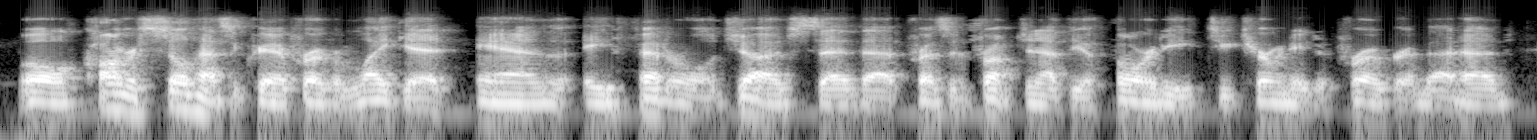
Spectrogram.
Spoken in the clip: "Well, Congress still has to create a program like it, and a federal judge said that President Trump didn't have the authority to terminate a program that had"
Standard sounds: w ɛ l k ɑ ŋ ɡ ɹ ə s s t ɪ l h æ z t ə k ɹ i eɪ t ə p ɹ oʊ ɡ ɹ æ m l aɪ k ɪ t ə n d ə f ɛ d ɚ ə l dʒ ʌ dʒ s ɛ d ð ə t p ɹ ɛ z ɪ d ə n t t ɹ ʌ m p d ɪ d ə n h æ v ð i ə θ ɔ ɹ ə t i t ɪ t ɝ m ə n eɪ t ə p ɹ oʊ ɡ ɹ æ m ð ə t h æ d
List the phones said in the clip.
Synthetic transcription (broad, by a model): w ɛ l k ɑ ŋ ɡ ɹ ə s s t ɪ l h æ z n k ɹ i eɪ t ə p ɹ oʊ ɡ ɹ æ m l aɪ k ɪ t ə n ə f ɛ d ɚ l dʒ ʌ dʒ s ɛ d ð ə t p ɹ ɛ z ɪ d n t t ɹ ʌ m p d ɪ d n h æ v ð i ə θ ɔ ɹ ə t i t ɪ t ɝ m ə n eɪ t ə p ɹ oʊ ɡ ɹ æ m ð ə t h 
